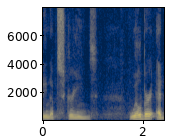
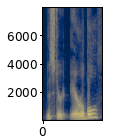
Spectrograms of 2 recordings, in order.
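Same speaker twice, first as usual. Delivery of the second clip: high, louder tearful cry; a piglet's sobbing question; sobbed; 9 semitones higher, 5 dB louder than usual. Acted. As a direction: sob the name out in disbelief. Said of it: "sobbed Wilbur".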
